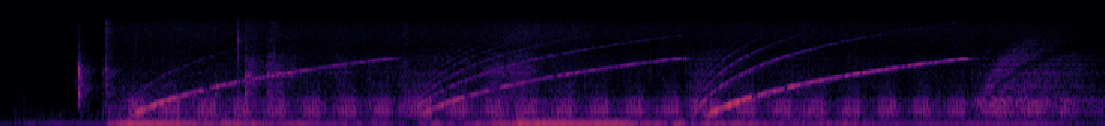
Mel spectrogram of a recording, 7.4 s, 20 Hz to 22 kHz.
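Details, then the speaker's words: Commodore 64 SID chip run through a SID test program isolating voices: sweeps rise cleanly but a steady pulsing buzz of extra tones runs underneath; faulty SID producing spurious sounds. "yeah there's definitely additional sounds that shouldn't be there"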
